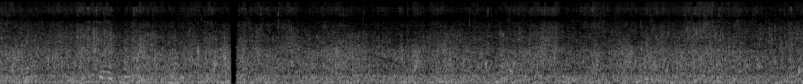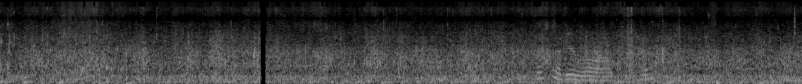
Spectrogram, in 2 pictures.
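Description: Water from a thermal pool fountain gushes and churns loudly and continuously, a dense roaring splash close by with no break, at the Zakopane thermal baths.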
